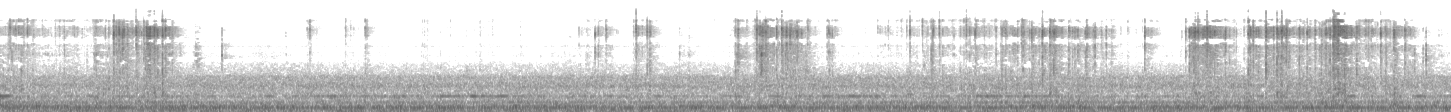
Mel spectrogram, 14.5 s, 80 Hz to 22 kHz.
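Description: A craft knife carves and scrapes small cubes off the edge of a solid blue bar of hard soap held in the hand. Crisp, bright crunching and scraping comes in short clustered bursts, loudest around 1.5, 8 and 13 seconds, over a steady low hum.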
